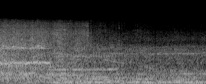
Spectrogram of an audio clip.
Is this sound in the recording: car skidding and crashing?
yes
